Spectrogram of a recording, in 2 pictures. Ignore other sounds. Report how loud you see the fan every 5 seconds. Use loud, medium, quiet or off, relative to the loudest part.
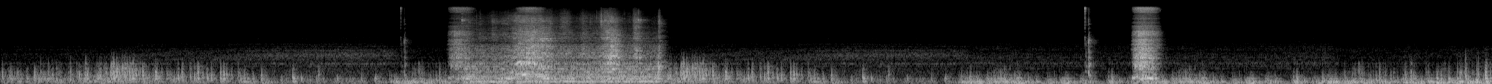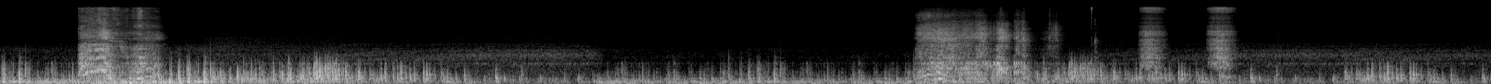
medium, medium, medium, loud, medium, medium.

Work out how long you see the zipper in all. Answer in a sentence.
The zipper can be heard for 4 seconds in total.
